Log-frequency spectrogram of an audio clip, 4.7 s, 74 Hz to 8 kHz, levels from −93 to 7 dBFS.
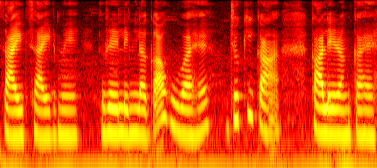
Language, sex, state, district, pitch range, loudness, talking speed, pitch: Hindi, female, Jharkhand, Ranchi, 185-210 Hz, -18 LUFS, 165 wpm, 190 Hz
